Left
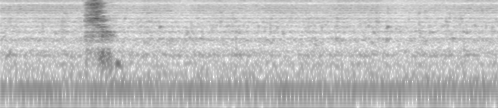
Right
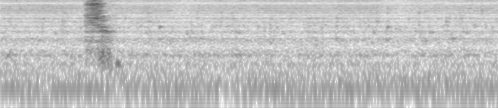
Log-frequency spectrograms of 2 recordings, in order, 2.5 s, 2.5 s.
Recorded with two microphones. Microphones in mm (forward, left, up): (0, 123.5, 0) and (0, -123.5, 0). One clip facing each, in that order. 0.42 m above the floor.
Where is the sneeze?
15° left (ahead or behind).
